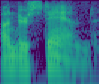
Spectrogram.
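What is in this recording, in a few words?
"understand", US English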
